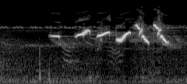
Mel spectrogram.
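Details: A single double-collared seedeater song phrase: six clear, high-pitched notes in quick succession, each a short rising or falling slur, the last ones zigzagging higher, over a faint steady background tone.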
